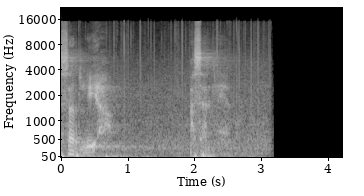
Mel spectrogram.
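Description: A middle-aged man speaks firmly through a microphone.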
